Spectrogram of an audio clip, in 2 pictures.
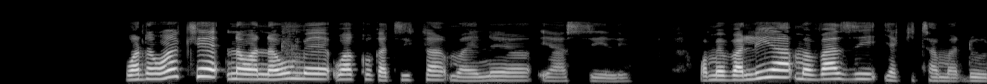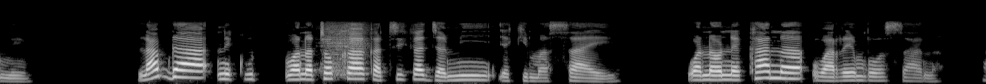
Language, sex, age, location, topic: Swahili, female, 18-24, Nairobi, government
